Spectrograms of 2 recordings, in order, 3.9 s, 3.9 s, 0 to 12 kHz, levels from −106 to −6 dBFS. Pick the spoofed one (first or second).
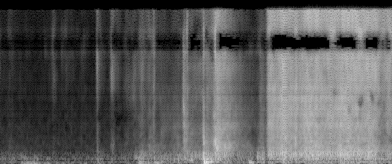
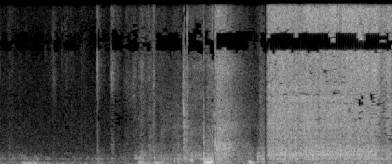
first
